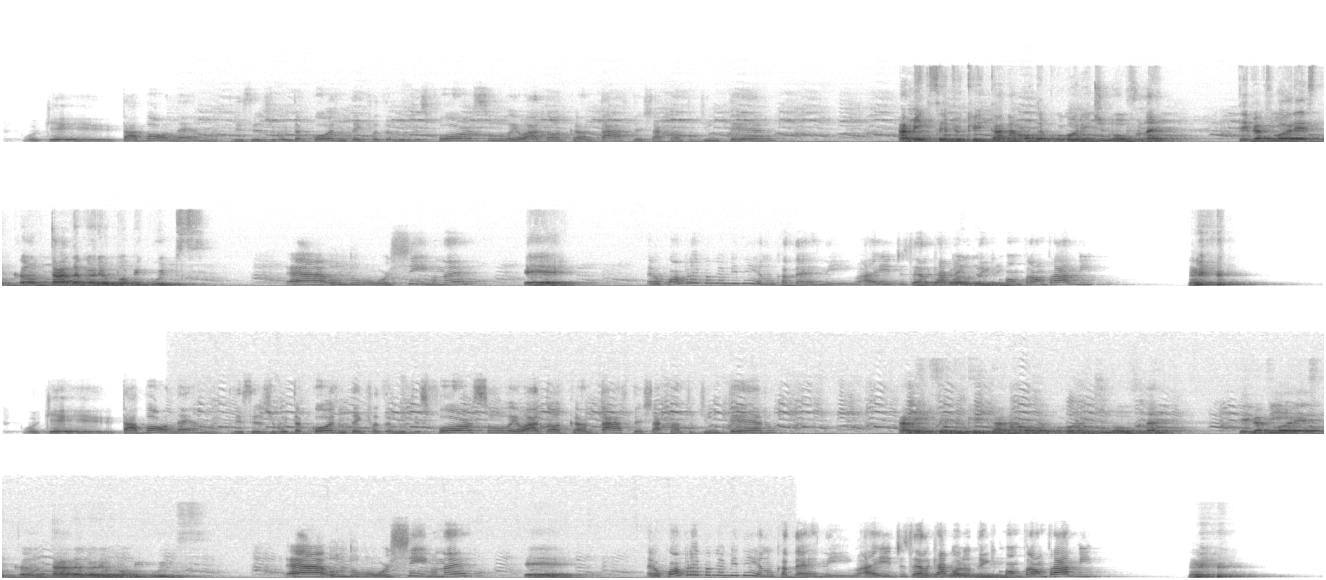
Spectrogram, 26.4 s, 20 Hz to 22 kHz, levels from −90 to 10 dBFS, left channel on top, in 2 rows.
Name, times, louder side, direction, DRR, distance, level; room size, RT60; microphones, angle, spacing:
voice 1, 0.2-7.8 12.5-13.0 16.0-17.9 19.7-24.2, right 4 dB, 40° right, 13 dB, 0.9 m, -29 dB
sound 1, 1.6-21.2, right 1 dB, 80° right, 3.6 m, -37 dB
voice 2, 9.0-11.7 12.4-15.0 18.4-18.9 22.3-23.3 25.1-25.5, left 2 dB, 75° left, 4 dB, 3.1 m, -22 dB
17.0 x 16.5 x 4.9 m, 0.87 s
head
